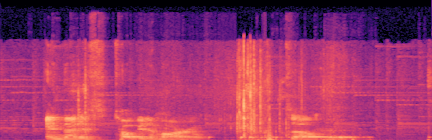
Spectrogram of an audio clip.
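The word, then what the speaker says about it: Togedemaru: clone, is mostly because I love how to pronounce its name, and that is Toge Dearu.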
